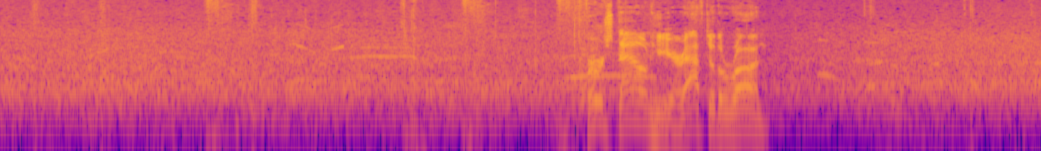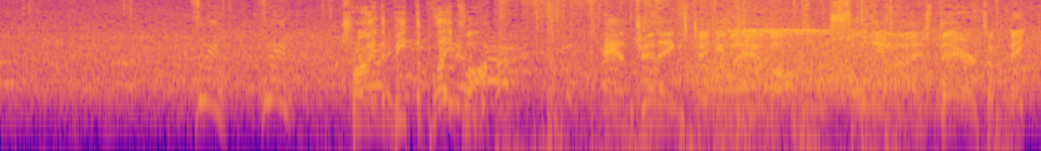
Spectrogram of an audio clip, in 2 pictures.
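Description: A large stadium crowd murmurs and cheers, growing louder toward the end.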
